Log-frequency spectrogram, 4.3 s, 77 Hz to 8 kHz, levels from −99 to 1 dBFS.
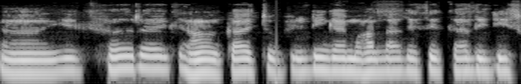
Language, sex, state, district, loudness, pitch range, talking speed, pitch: Halbi, male, Chhattisgarh, Bastar, -20 LUFS, 150-165 Hz, 165 wpm, 155 Hz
